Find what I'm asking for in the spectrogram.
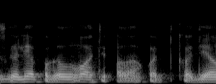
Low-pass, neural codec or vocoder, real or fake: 7.2 kHz; none; real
